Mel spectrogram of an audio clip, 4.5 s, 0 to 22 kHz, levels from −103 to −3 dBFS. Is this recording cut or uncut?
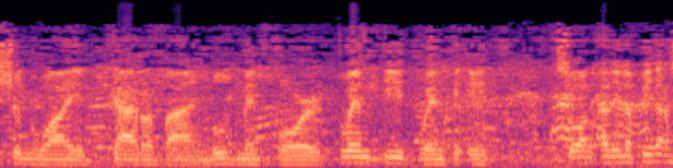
uncut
